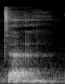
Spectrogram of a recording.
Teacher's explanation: Nah, ta itu bocor tipis. Eh, ujung lidah bertemu gigi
